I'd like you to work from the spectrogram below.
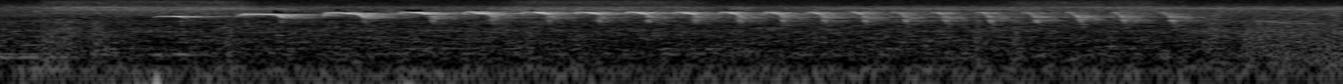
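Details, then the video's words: An immature Double-toothed Kite gives a thin, very high whistled series, about three notes a second, slowly fading over four seconds above a low background rumble. "Double toothed kite"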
